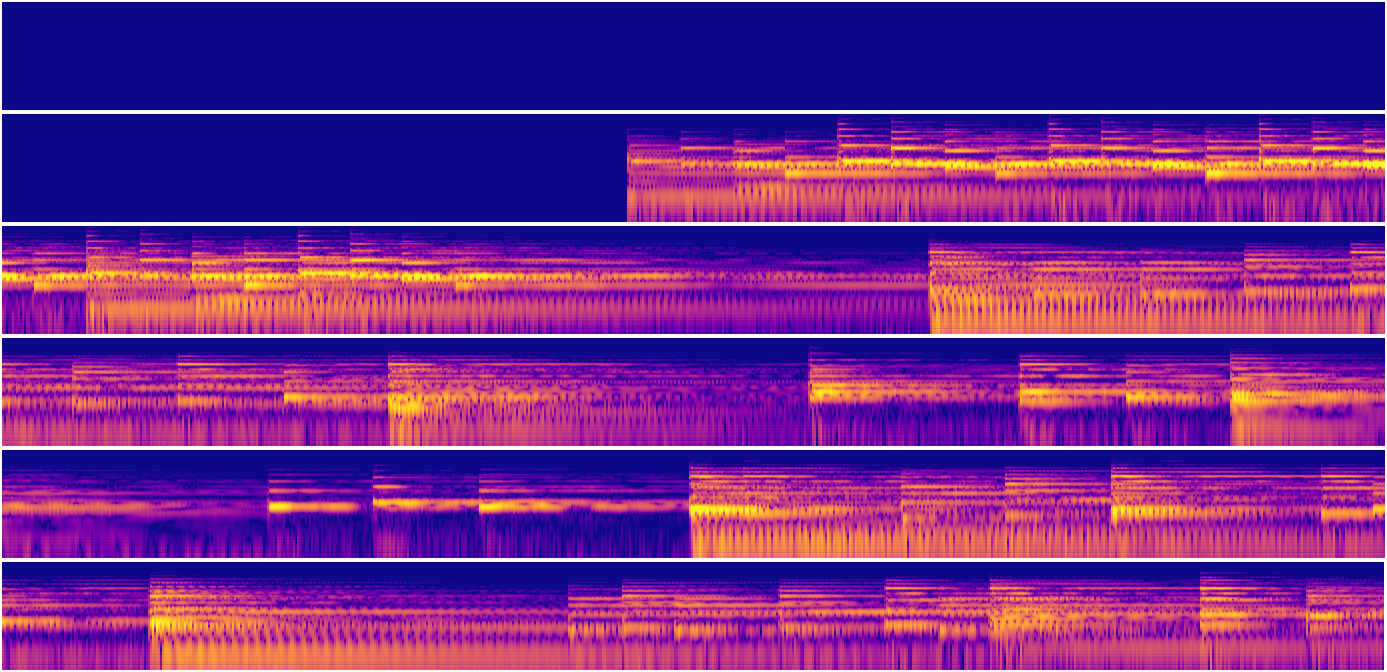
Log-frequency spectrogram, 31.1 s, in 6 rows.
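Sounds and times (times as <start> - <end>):
piano melody instrumental in female key: 7.6 - 31.1.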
